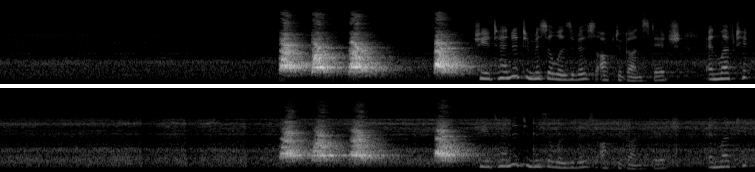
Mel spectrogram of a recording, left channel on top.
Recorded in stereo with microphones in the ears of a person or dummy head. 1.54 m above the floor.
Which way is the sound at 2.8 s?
65° left (ahead or behind).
